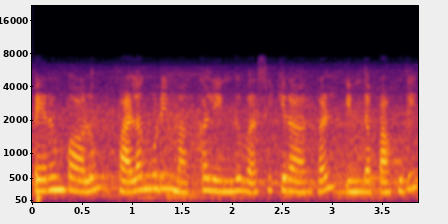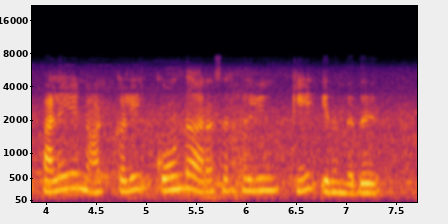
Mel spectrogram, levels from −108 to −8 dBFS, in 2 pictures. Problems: constant background noise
